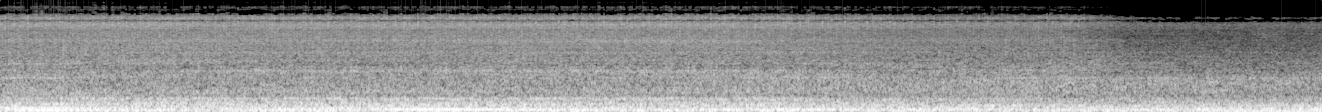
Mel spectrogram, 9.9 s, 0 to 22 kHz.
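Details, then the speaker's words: 1997 Jaguar XJ8 V8 after starting right up: smooth, quiet, even idle with barely audible exhaust and no knocks or ticks, normal idle. "engine sounds nice and quiet runs very smooth car has lots of good power for v8 it's very quiet you can barely even hear the exhaust note out back here"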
